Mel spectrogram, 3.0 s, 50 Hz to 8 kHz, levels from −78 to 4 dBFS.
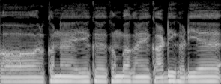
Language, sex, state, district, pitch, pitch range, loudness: Rajasthani, male, Rajasthan, Nagaur, 115 Hz, 115-120 Hz, -13 LUFS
